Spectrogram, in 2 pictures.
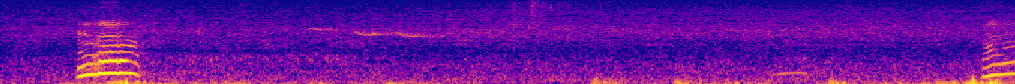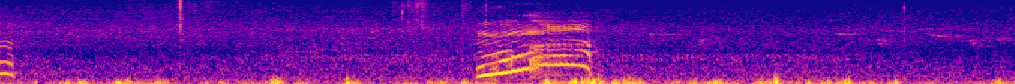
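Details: Wild Japanese macaques calling back and forth, one answering another's calls: clear rising whistled coos with bright overtones, three main calls spaced a few seconds apart plus a faint short one, over a low rumbling background.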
